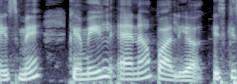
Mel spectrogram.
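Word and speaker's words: Camille Paglia: एन ए और पैलिया पी ए जी एल आई ए इसमें जी silent है तो इन्होंने बहुत हारशली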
